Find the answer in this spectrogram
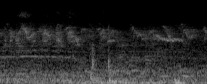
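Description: Small birds chirping, many short high chirps in quick succession, over a steady low background noise.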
